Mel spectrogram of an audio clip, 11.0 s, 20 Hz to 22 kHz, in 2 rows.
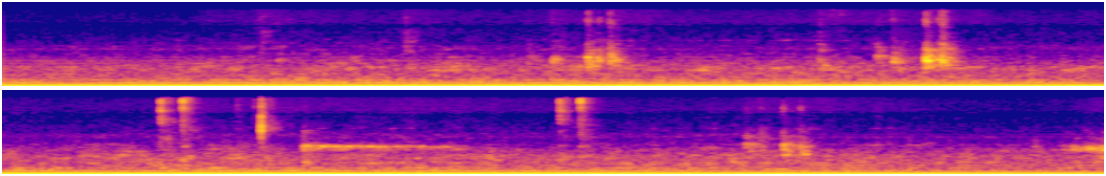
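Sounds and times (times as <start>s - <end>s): low electrical hum: 0.0s - 11.0s
computer mouse clicks: 2.7s - 3.2s, 4.0s - 4.9s, 6.2s - 7.2s, 8.2s - 8.6s, 9.2s - 9.7s.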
